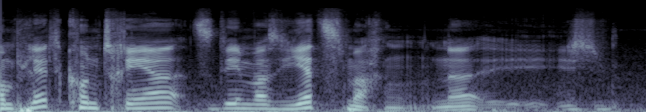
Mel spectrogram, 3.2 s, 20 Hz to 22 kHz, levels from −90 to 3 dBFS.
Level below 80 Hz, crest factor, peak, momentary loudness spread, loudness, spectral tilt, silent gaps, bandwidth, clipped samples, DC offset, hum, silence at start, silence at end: -34 dBFS; 18 dB; -6 dBFS; 13 LU; -25 LUFS; -4.5 dB/octave; none; 14.5 kHz; under 0.1%; under 0.1%; none; 0 s; 0 s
